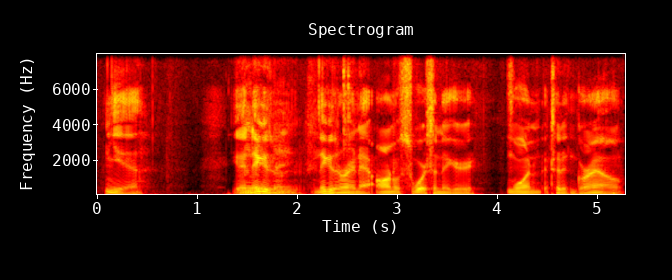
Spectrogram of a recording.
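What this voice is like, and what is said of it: Usual voice. Nothing is said of it.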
